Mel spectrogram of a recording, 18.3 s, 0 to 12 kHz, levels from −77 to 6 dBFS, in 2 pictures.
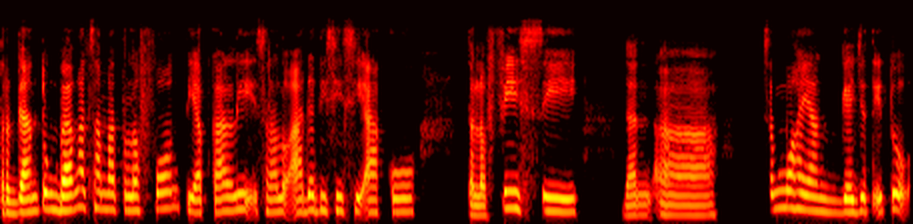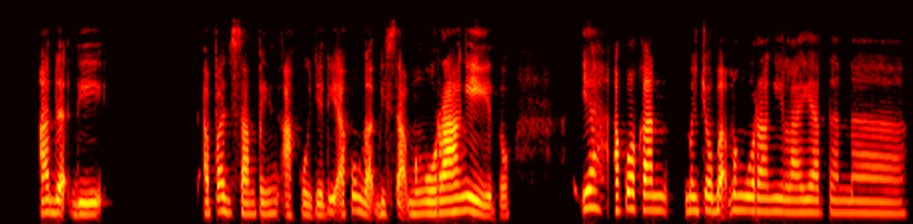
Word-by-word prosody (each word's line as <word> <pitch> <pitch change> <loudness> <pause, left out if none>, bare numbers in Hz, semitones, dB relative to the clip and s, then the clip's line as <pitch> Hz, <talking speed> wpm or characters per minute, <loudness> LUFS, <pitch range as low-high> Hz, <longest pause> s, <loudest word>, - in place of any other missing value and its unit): tergantung 195 +5 +4
banget 225 +4 +7
sama 235 -3 0
telepon, 225 +4 -2
tiap 190 -2 0
kali 210 +5 0
selalu 200 0 -2
ada 195 +4 +1
di 220 +1 -3
sisi 210 -1 -2
aku, 195 +1 -2 0.5
televisi 200 +4 0 0.4
dan, 150 +1 -4
eee, 150 -1 -3 0.5
semua 250 +1 -1
yang 200 -4 -1
gadget 195 +1 +2
itu 465 +3 +1 0.5
ada 190 +1 +4
di, 330 0 +2 1.1
apa, 205 0 0
di 180 - -9
samping 170 +1 -2
aku. 160 -2 -3
Jadi 160 +6 -3
aku 215 - -1
enggak - - 0
bisa 170 - -1
mengurangi 180 0 +5
gitu. 140 +1 -9 0.7
Yah, 260 -1 +3
aku 215 +3 +3
akan 225 -2 +2 0.2
mencoba 210 0 +1
mengurangi 205 -3 -1
layar 190 0 -2
dan, 185 -2 -9
eee, 175 -1 -7
200 Hz, 125 wpm, -23 LUFS, 180-220 Hz, 1.1 s, banget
